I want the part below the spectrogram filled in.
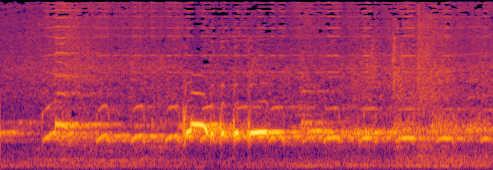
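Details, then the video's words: Zebra dove, Bangkok crossing type, singing its long, mournful song for use as a lure for caged birds. A single trilled, rolling coo phrase sounds midway through over a steady hum and low background noise. "Perkutut Bangkok Suara Sedih Lumayan Panjang"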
